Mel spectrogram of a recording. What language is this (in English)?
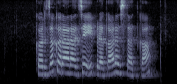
Marathi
